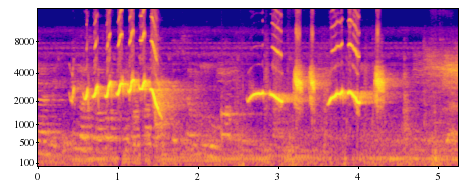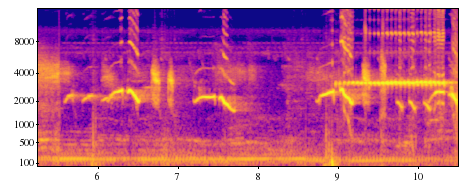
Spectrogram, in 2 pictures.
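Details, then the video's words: Ashy tailorbird ngekek call played as a lure to rile rival birds: short bursts of upslurred, hooked whistles repeated in quick groups, separated by brief quiet gaps, ending in a rapid ringing trill. "SUARA NGEKEK SIRTU BIKIN LAWAN EMOSI || PANCINGAN SUARA BURUNG SIRTU"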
